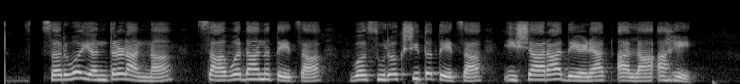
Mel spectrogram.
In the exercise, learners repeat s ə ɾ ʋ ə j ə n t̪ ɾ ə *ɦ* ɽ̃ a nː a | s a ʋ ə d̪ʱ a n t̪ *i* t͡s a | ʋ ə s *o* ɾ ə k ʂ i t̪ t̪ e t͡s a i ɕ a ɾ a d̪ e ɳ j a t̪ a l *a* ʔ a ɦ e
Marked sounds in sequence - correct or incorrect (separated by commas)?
incorrect, incorrect, incorrect, correct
